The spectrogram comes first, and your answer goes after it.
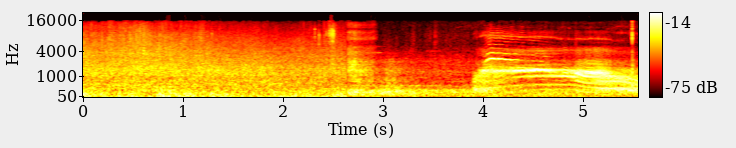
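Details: Abandoned kitten found freezing in snow at -11°C in January, rescued after two days alone; a broad noisy wash fades out, then a loud, wavering, drawn-out meow with stacked harmonics fills the last second and a half.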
